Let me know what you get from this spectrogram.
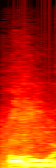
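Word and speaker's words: อร่อย: will is to say the word tasty aloy or the correct speaking version or central thai is haroy aroy you kind of roll your r a little bit very tasty very very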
